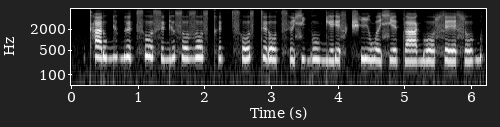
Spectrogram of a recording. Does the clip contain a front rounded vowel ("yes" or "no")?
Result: yes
